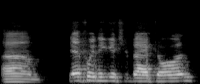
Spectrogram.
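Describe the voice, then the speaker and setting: A man's voice: a little high, fast, lo-fi sound. A man hosting a casual podcast who also coaches wrestling, telling stories in a rambling way, trailing off and laughing at himself.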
